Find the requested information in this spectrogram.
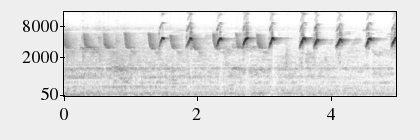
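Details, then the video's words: Brown-throated sunbird, a female calling to a male, opening with quick soft twittering notes. A fast series of loud, bright flicked chips follows, about two per second, over a faint hum. "BURUNG KOLIBRI KELAPA TROTOL GACOR || KOLIBRI MANGGAR GACOR"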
